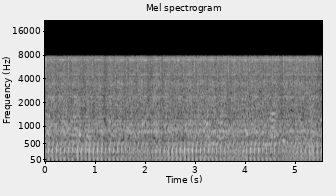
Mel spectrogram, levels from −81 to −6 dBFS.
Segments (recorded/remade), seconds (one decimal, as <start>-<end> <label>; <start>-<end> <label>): 0.0-5.6 recorded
